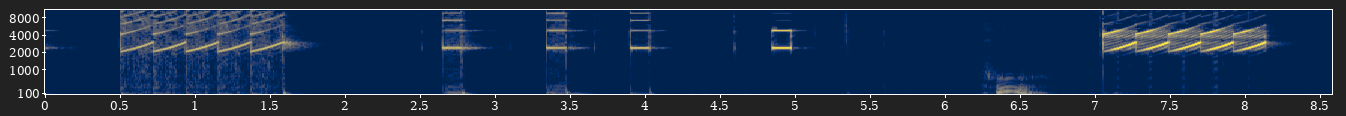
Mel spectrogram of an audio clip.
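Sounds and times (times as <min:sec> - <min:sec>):
loud electronic alarm from a handheld device: 0:00.5 - 0:01.8, 0:07.1 - 0:08.2
speech: 0:06.4 - 0:06.7.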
